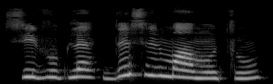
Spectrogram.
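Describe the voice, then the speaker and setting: A small, earnest little prince boy played by an actor in a dramatic storybook reading. The voice is very high and childlike, with slow, deliberate delivery. He is solemn and insistent, in a theatrical manner. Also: a bit bright, heavily acted. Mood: earnest pleading.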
